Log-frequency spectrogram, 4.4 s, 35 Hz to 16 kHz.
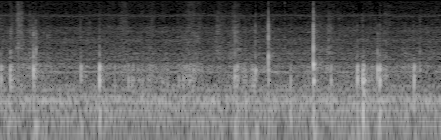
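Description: A small, hollow white cardboard box with a lid is held in the hands while fingertips tap and slide across the lid. About ten soft, short, hollow taps ring near 950 Hz against a faint steady low hum and light scratchy sliding. The overall sound is quiet and close, and each tap dies away almost at once.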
